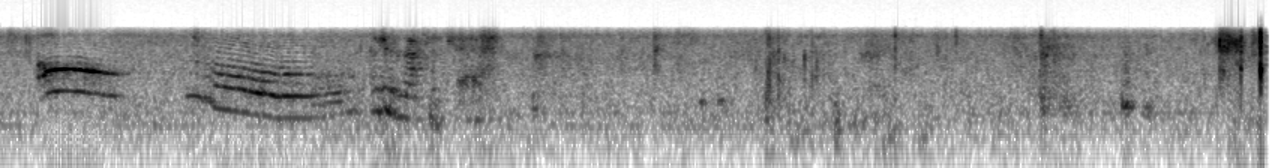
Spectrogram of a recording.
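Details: Merlin, a Bengal kitten who loves his cat tree, gives two drawn-out meows, the first a short falling cry and the second longer with a wavering fall, followed by soft indoor thumps and rustling as he tumbles.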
